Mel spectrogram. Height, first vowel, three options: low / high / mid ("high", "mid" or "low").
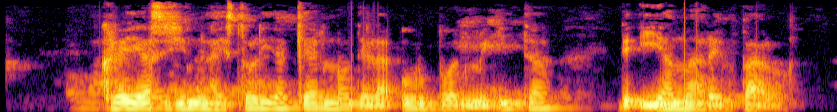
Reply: mid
